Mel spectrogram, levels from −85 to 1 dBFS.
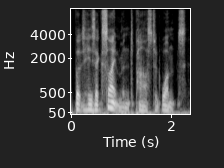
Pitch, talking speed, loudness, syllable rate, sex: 95 Hz, 150 wpm, -19 LUFS, 4.6 syllables/s, male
